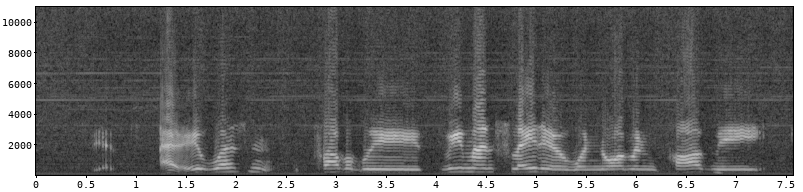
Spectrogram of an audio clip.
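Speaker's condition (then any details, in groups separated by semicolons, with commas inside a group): Cerebral palsy; from birth, leg spasticity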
